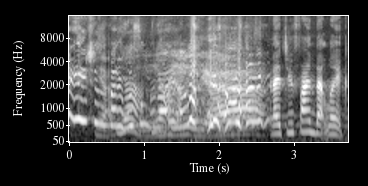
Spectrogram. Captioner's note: laughs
